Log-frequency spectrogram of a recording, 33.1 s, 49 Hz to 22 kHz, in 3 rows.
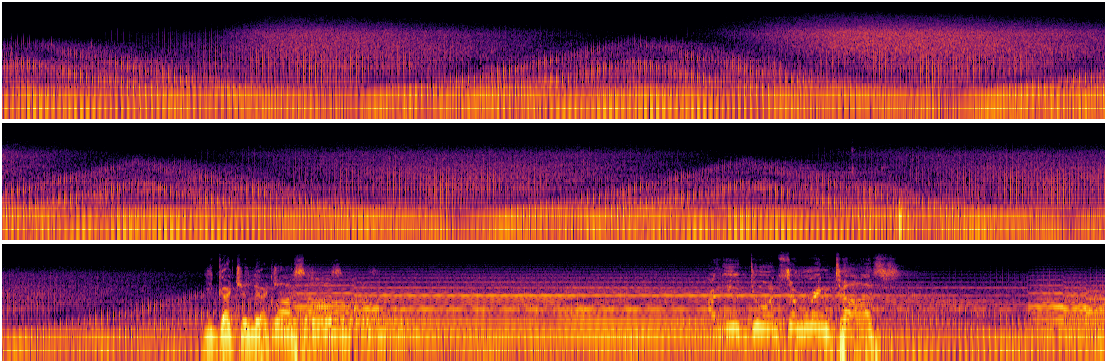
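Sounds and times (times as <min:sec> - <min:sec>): synthesizer drone: 0:16.8 - 0:21.4, 0:22.8 - 0:33.0.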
